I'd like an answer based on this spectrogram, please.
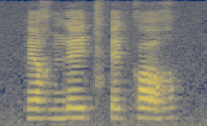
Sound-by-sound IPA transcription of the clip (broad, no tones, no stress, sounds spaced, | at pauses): ɛ ʁ ŋ ɛ e̯ t͡sʼ ɛ k ɒ ʁ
